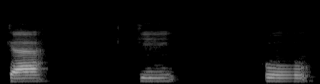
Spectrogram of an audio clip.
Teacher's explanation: kaf ini disertai dengan hembusan nafas yang terhembus setelah pengucapannya. Jadi setelah menempel dua organ itu, yaitu pangkal lidah dengan langit-langit atas, kemudian ketika terbuka disertai dengan hembusan nafas sedikit. · Adapun kaf langit-langit lunak dan keras, yaitu sedikit bagian dari langit-langit lunak dan juga tambah langit-langit keras yang berwarna kuning di situ.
